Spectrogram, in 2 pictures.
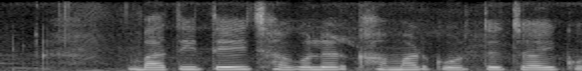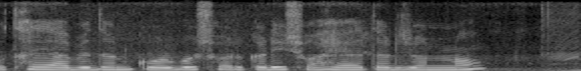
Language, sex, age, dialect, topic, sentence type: Bengali, female, 18-24, Rajbangshi, agriculture, question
